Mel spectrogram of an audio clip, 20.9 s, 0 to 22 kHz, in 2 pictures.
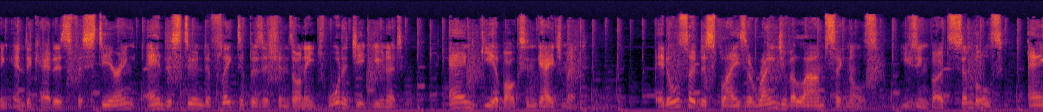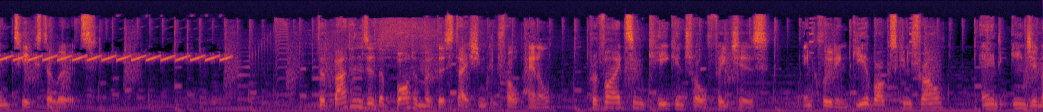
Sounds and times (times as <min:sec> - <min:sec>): Speech: 0:00.0 - 0:05.9, 0:06.6 - 0:11.4, 0:13.6 - 0:20.8
Music: 0:00.0 - 0:20.8.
